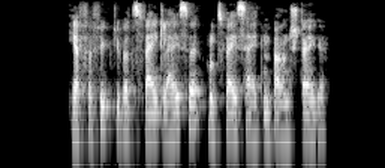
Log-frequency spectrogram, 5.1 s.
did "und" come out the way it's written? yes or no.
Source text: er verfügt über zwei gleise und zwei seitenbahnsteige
yes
